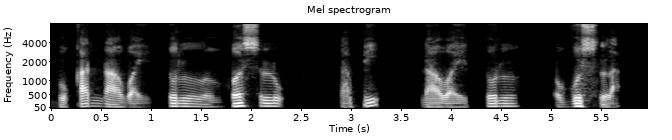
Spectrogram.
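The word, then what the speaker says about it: غسل: nawaitul ghuslu, tapi nawaitul ghusla. Pakai ghinnya yang dibaca dhammah. Karena kalau ghinnya yang dibacanya fathah, maka berarti mandinya nggak seluruh tubuh yang basah.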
